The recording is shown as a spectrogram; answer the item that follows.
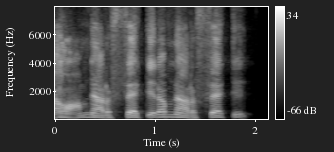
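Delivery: ordinary talk, nothing marked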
